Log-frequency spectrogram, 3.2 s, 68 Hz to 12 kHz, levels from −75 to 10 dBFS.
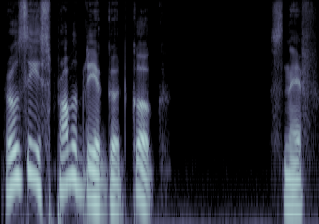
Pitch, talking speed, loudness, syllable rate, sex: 135 Hz, 130 wpm, -18 LUFS, 4.7 syllables/s, male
